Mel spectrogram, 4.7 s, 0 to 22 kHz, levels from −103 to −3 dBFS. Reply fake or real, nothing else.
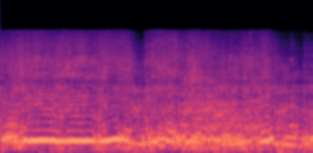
fake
